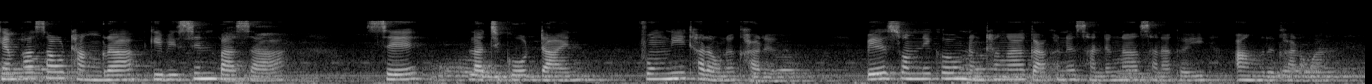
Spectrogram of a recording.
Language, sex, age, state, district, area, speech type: Bodo, female, 18-30, Assam, Kokrajhar, urban, read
